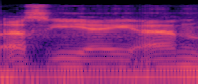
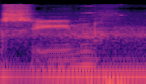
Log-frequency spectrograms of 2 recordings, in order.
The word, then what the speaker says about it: Sean: Okay, so Hot Ones is a channel where a guy named Sean Evans, spelled S-E-A-N, but I think he still pronounces it as Sean than Seen.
